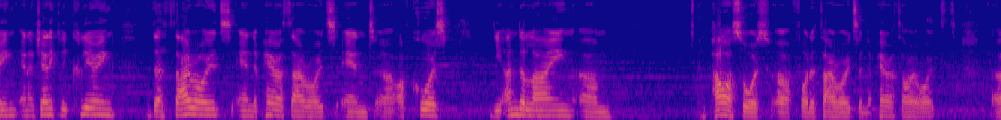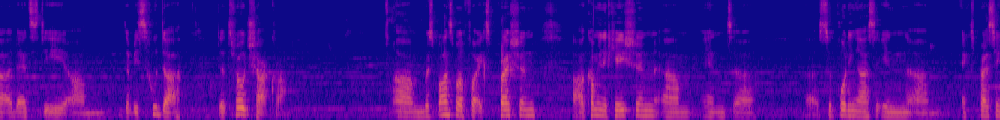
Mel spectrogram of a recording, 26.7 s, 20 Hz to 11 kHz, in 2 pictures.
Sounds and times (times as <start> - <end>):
Speech: 0.0 - 6.0, 6.6 - 8.2, 9.2 - 17.2, 18.5 - 23.4, 24.1 - 26.6
Music: 0.0 - 26.6.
